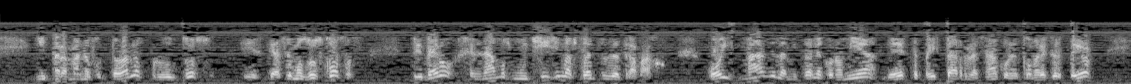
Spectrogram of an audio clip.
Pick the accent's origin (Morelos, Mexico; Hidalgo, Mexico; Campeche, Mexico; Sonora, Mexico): Sonora, Mexico; Hermosillo; Yo te digo, yo soy de Hermosillo.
